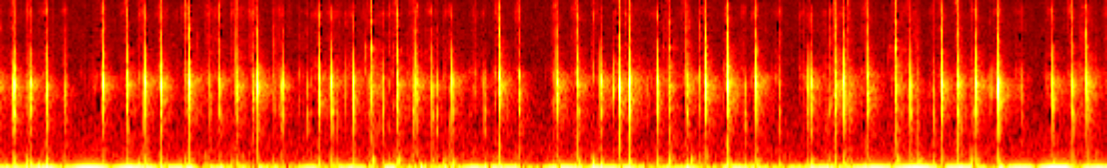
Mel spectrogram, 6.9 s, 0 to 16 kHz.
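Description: Fingertips type rapidly on a compact Think 6.5 mechanical keyboard with an aluminum case, PC plate, plastic keycaps and Bsun Lollipop switches. The keys give a steady stream of short, crisp clacks with a bright click around 2 kHz and a soft low thock beneath. Each stroke stops almost instantly with no ring.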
